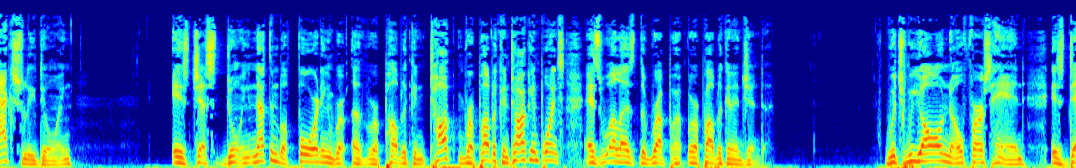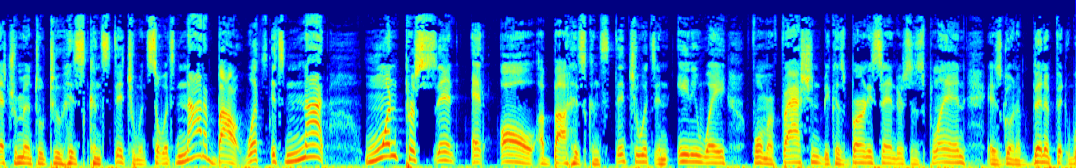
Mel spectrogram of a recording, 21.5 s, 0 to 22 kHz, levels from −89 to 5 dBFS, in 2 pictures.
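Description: Nothing stood out as a technical fault on listening to the recording.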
